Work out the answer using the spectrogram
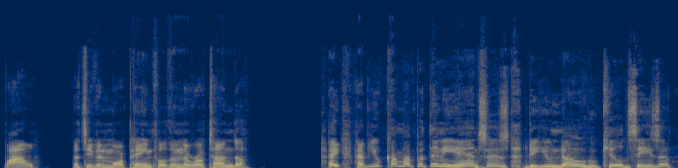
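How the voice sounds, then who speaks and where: A man's voice: high voice, lively intonation, moderate pace, no room sound. A man playing a defiant, scheming Roman murderer with brash gangster patter in an old-time radio style. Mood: feigned innocence.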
